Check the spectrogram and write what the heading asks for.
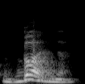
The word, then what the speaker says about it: bonne: For this combination, so O-double-N-E, it's pronounced on, like on in English, like on off. You see, on. It's the same thing. It's on. Okay. For example, bonne, which means also good, but for feminine.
